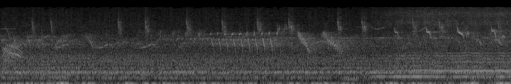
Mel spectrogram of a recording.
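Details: Honey bees droning steadily near their hive, a constant low hum with a brighter overtone, while birds give repeated sharp chirps and brief whistled notes overhead.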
